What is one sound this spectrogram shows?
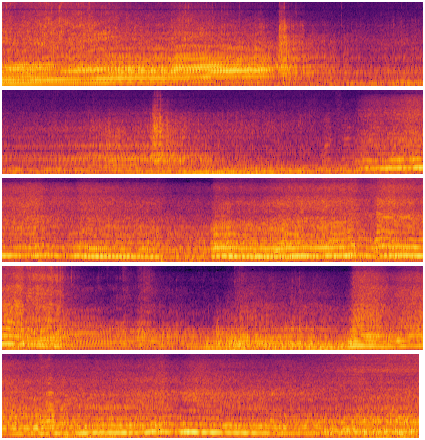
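A sports car engine roars loudly nearby, revving up and down through the gears.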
